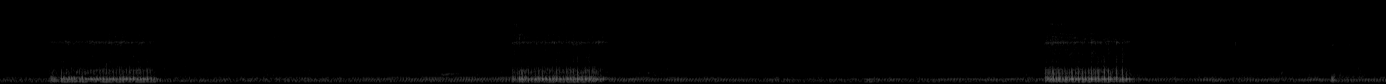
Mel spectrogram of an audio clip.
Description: My dog Juggs the American Bulldog snoring.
